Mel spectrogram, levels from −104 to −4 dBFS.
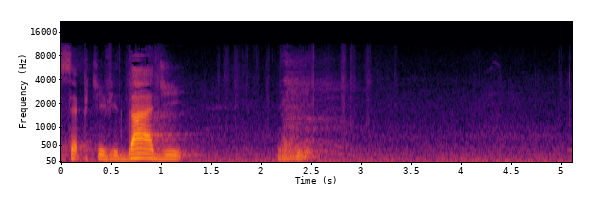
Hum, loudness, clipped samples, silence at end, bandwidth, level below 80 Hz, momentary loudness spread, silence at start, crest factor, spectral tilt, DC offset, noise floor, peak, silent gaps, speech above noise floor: none; -35 LUFS; under 0.1%; 0 s; 11 kHz; -60 dBFS; 27 LU; 0 s; 24 dB; -7 dB/octave; under 0.1%; -60 dBFS; -14 dBFS; none; 26 dB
